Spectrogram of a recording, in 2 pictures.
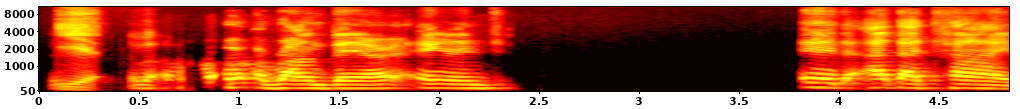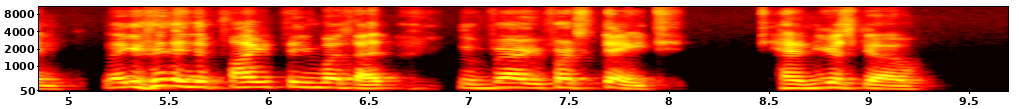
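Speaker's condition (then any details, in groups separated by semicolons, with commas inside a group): Down syndrome; congenital, lifelong; age 26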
